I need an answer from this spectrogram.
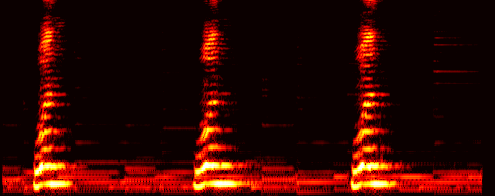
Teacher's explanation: we need to first produce oo sound and then quickly glide to say n. And make sure the air comes out from the nasal capacity because it's a nasal compound final.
